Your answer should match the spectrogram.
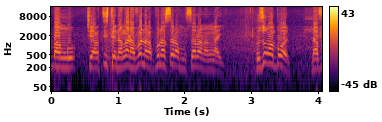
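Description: Speech only: a man talking, with a few short pauses.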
